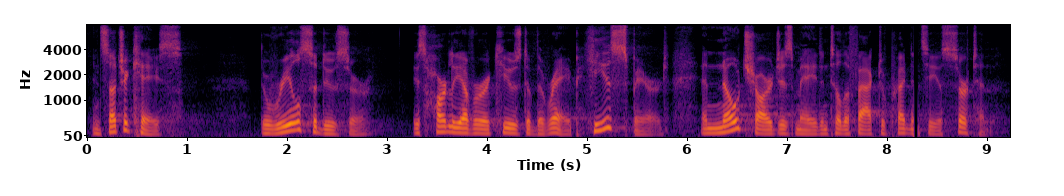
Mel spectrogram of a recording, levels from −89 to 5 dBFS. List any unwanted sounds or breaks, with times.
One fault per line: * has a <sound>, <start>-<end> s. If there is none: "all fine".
* has a dropout, 8.3-8.3 s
